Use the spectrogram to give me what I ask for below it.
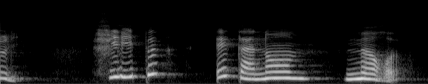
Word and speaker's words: heureux: Philippe est un homme heureux. Je fais la liaison dans ce cas parce que le H de heureux, c'est un H muet.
